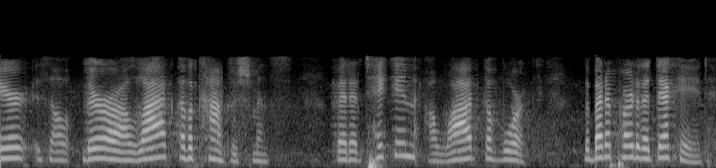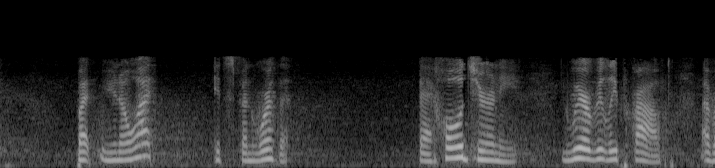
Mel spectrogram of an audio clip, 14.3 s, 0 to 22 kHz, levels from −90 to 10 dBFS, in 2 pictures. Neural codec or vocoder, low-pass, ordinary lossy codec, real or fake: codec, 24 kHz, 0.9 kbps, WavTokenizer, medium speech release version 2; 5.4 kHz; AAC, 24 kbps; fake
